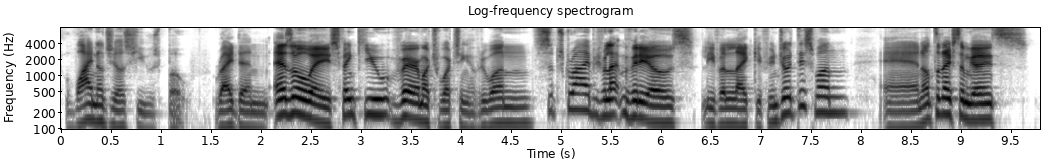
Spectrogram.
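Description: A man's voice: medium pitch, very animated, normal speed, few pauses, a bit bright, clear, resonant tone, dry recording, studio quality. A man hosting and narrating a scripted story as a voice-over. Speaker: host and narrator.

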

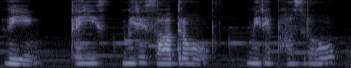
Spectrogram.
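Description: A woman voicing a tender, doting young husband who speaks in a soft, hushed way. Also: mid-range voice, normal speed, soft background music, natural voice. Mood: pleading.

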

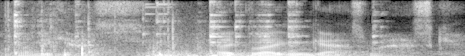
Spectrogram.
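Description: Bitter wounded soldier for audio drama, male actor: terse, irritable, unhurried and low-pitched. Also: animated, crowd noise, noisy background. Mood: wary. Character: bitter, guarded wounded young Marine lance corporal.

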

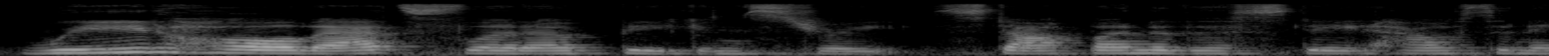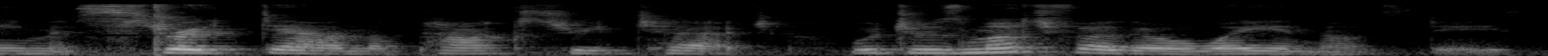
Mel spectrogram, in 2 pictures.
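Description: A woman performing a stage monologue as a wistful older mother who reminisces romantically, in a dramatic way that moves from hushed to exclaiming. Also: mid-range voice, normal speed, hardly any pauses, close to an everyday voice. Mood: nostalgic, rapturous.

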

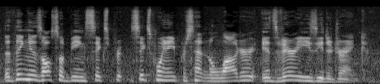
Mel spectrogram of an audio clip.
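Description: A young man with a slightly high, bright voice talks through a beer tasting on a sunny patio. He is enthusiastic and descriptive, often repeating words as he searches for them. Faint outdoor sound sits behind him. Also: lively intonation, fast, slight background noise. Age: young adult. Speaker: beer review host. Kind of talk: casual beer tasting review.

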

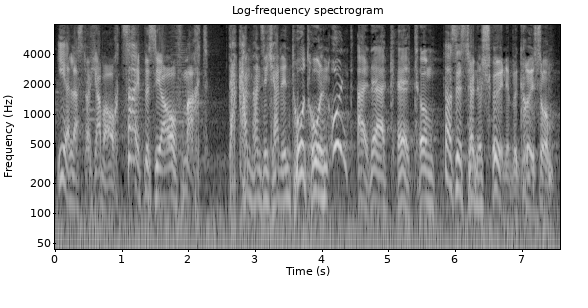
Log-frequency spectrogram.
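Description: Sharp, grumpy old raven. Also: male voice, mid-range voice, wildly swooping pitch, normal speed, faint music behind. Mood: grumbling. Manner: complaining, indignant. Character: grumpy, elderly male raven, indignant. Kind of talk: children's fantasy audio drama acting.

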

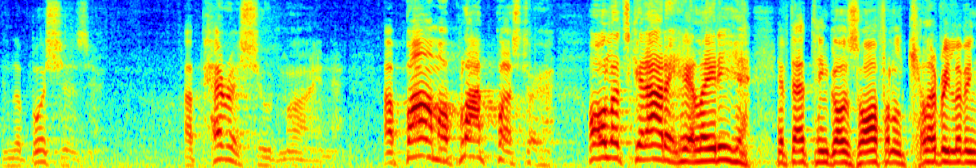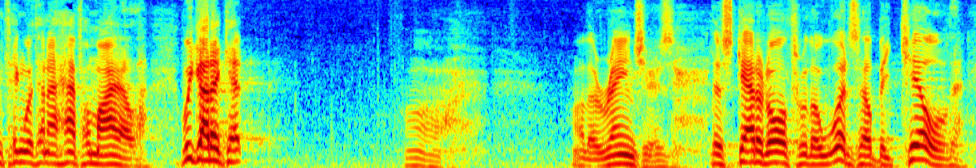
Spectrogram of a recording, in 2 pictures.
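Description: An actor playing a nervous, self-doubting young soldier with plain colloquial speech in a 1940s radio drama. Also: male voice, high-pitched, expressive, moderate pace, a bit bright, dull audio, exaggerated voice. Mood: panicked. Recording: vintage 1940s radio broadcast.

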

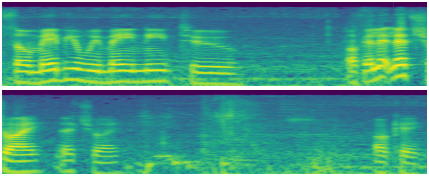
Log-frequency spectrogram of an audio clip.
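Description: A man with a cold and a stuffy nose, chatting casually through a live game stream, his asides often trailing off quietly. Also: a little high, a little hiss or hum. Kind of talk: live gameplay commentary.

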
